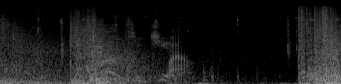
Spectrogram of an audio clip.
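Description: Bursts of rapid gunfire from the online shooter Combat Arms come in loud clusters separated by short gaps, with a voice talking over them.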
